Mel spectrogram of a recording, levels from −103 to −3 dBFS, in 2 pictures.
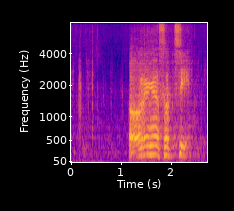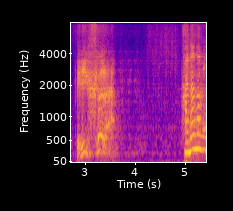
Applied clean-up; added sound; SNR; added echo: neural separator model SepFormer DNS4.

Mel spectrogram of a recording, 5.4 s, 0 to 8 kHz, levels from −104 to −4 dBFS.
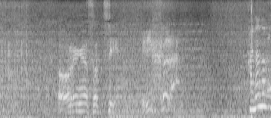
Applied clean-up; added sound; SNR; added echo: none; Hands; 18 dB; reverberation time 1.5 s.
